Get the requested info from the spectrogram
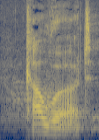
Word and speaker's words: coward: Don't be a cowherd. How do you say in English? Coward. Yes, not cowherd. Coward.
